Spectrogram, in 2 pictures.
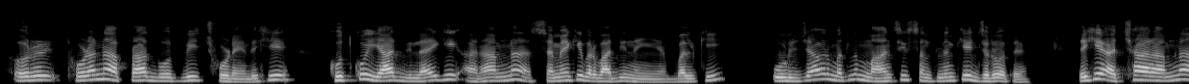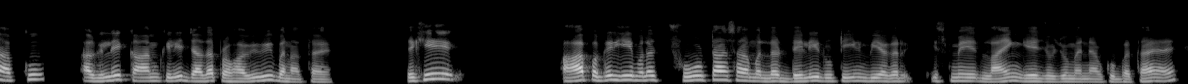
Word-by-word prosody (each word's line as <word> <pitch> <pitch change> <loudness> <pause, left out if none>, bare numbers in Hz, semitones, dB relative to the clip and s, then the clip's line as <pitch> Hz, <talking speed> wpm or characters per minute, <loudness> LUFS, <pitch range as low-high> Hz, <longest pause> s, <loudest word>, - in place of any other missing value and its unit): और 180 +2 +2 0.4
थोड़ा-ना 220 +6 +3
अपराध 190 -1 +3
बोध 165 -2 -2
भी 190 +1 +1
छोड़ें। 130 -4 -1
देखिए 205 +12 -1 0.5
खुद 190 0 +3
को 245 - +3
याद 185 -3 +5
दिलाएँ 155 +2 0
कि 225 +3 -2 0.2
आराम 160 +4 -1
ना 225 -6 0
समय 170 +4 -1
की 215 +3 0
बर्बादी 155 -2 +1
नहीं 130 -4 -4
है, 120 - -7
बल्कि 145 - -2 0.5
ऊर्जा 165 +6 +2
और 245 - -1
मतलब 205 +5 -2
मानसिक 155 +8 -1
संतुलन 165 -1 -3
की 215 +5 -1
एक 210 -4 +3
जरूरत 150 -1 +1
है। 120 0 -6 0.6
देखिए 235 +9 +4
अच्छा 175 +2 +3
आराम 180 -2 +4
ना 230 0 +4
आपको 225 +5 -1 0.4
अगले 160 +7 +2
काम 165 -5 -1
के 160 - -4
लिए 190 +3 +1
ज़्यादा 155 +2 +2
प्रभावी 145 -2 0
भी 205 +3 +2
बनाता 130 - -3
है। 120 - -5 0.8
देखिए, 230 +8 +1 1.1
आप 200 +1 +6
अगर 200 +2 +2
ये 205 +1 +3
मतलब 195 +1 0
छोटा-सा 200 0 +2
मतलब 155 -3 -1
डेली 150 +5 +2
रूटीन 155 +1 -4
भी 155 0 0
अगर 145 0 -1 0.3
इसमें 160 +1 -4
लाएँगे, 145 +2 0
जो-जो 135 0 -4
मैंने 130 -1 -4
आपको 125 +1 -6
बताया 140 +6 -2
है, 170 +5 -3
165 Hz, 155 wpm, -22 LUFS, 150-195 Hz, 1.1 s, आप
